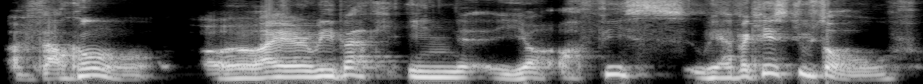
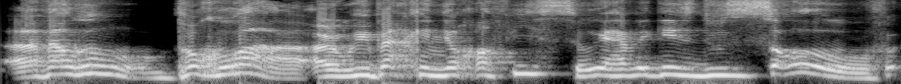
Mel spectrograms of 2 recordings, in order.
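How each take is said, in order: First: Lightly played French assistant, questioning; understated French accent. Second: Put-on fuller, livelier French accent; exaggerated French accent, insistent. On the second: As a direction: ham up the French assistant. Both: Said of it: "He's gonna be French".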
